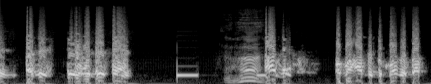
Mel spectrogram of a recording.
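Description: Voices over a phone-in line, broken about two seconds in by a short, steady telephone beep, then a drawn-out voiced sound that rises and falls in pitch before the talk resumes.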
